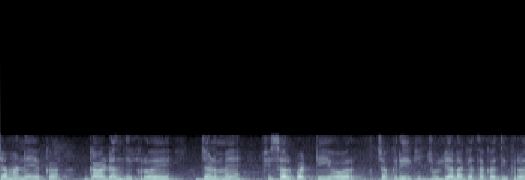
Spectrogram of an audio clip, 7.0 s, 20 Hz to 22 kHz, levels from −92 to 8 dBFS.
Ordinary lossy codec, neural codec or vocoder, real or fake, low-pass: none; none; real; 5.4 kHz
